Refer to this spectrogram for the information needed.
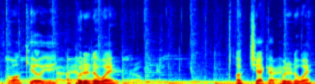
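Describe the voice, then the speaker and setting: With music in the background, a man talks at a fairly quick pace in a medium pitch, with ordinary pitch variation. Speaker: gamer, proximity chat.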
